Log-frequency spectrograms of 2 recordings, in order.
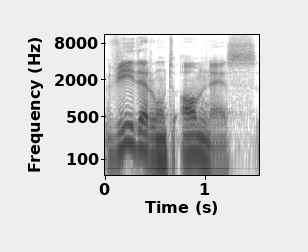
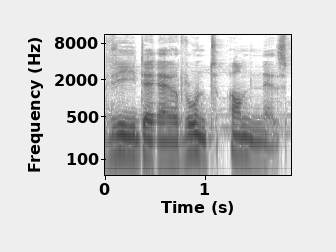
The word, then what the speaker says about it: Viderunt omnes: And so in what we tend to use today is Italian pronunciation, Viderunt omnes. But some of the recordings I've heard, and I'm not sure which version, you know, the choir is going to do in our concert. But if you sing it with French pronunciation, it's Viderunt omnes, and so that you get this sudden change of tone from singing everything on e v e e e e, and then suddenly you go u, The whole kind of timbre of the thing shifts suddenly.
